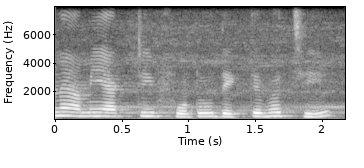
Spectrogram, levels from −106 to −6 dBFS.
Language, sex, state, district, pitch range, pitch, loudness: Bengali, female, West Bengal, Malda, 220-250 Hz, 235 Hz, -15 LUFS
